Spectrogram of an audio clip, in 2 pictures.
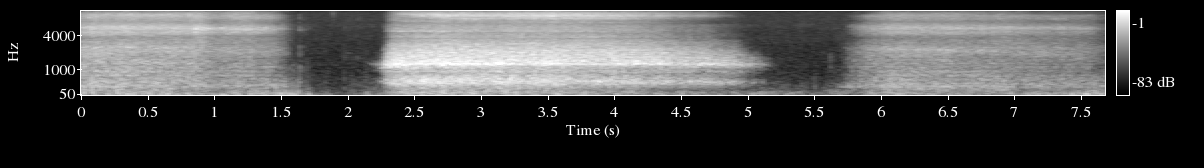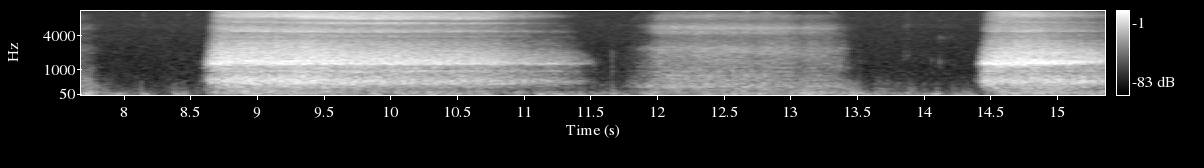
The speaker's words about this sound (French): Nous venons poser notre main sur notre abdomen. Et même exercice à l'inspiration. Le ventre se gonfle et la main se soulève. À l'expiration, la main revient se poser, le ventre se dégonfle.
